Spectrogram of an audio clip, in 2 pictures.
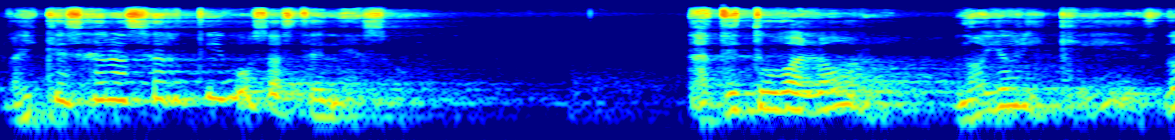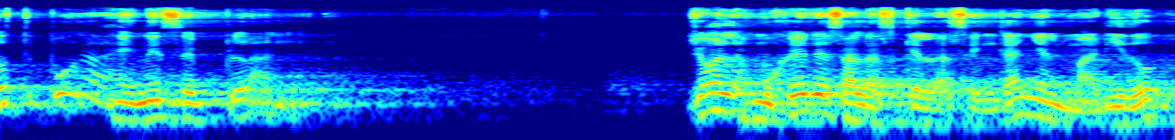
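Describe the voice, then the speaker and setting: Male preacher, Salvadoran accent, expressive sermon delivery, roomy echoey hall. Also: on the high side, unhurried, long pauses. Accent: Salvadoran Spanish. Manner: animated preaching, rhetorical questions to the audience. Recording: echoey hall with long reverb.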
